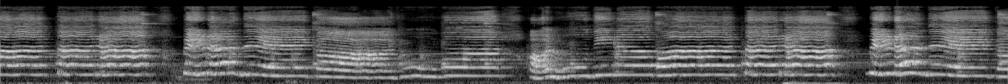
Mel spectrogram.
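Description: A woman singing a devotional song solo, in long drawn-out, ornamented phrases with quick breaths between them, about two, five and nine seconds in.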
